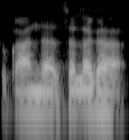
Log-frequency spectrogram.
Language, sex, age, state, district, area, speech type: Manipuri, male, 18-30, Manipur, Tengnoupal, rural, spontaneous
